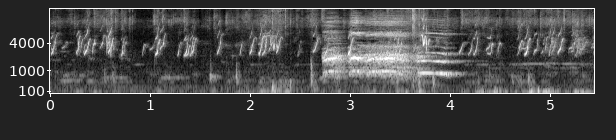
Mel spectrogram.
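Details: Baby chicks, newly hatched and kept together in a batch, give brisk high-pitched chirps in quick irregular runs; partway through, a rooster crows loudly for about a second before the peeping resumes.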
